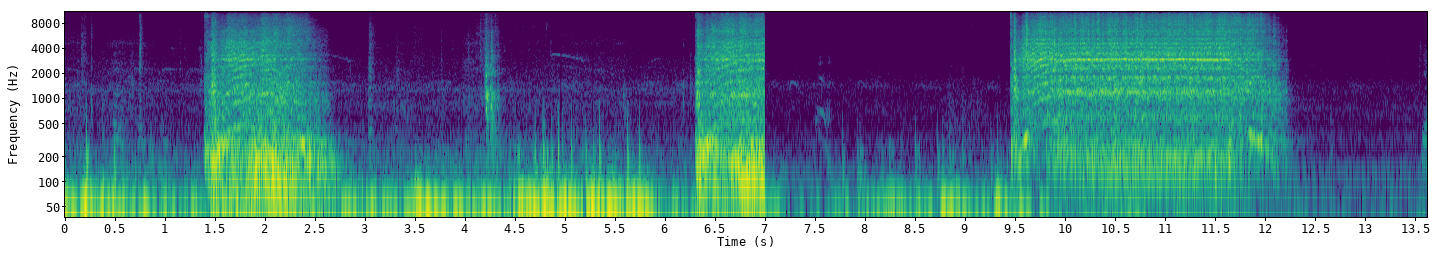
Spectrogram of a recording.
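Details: V8 Mercury Comet sitting 31 years: three separate bursts of steady starter cranking, engine never catches; cranks but no start, points and condenser to be checked next.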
